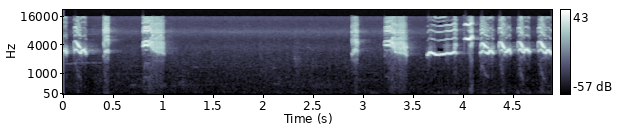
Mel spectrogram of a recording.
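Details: Orange-headed thrush song used as a lure to get other birds singing: bursts of bright whistled and chattering notes, a pause of nearly two seconds, then a rising whistle followed by rapid repeated warbled phrases.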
